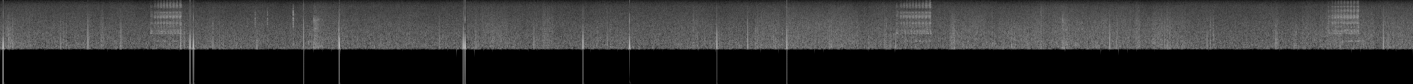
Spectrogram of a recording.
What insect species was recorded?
Rhacocleis germanica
